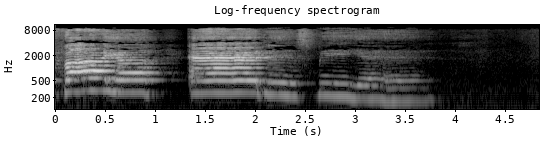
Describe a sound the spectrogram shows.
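A young man sings loudly and with feeling, close by.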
